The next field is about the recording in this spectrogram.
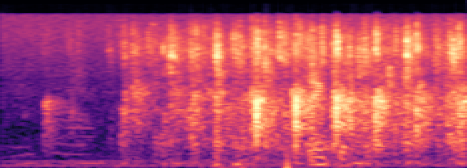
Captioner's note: applause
